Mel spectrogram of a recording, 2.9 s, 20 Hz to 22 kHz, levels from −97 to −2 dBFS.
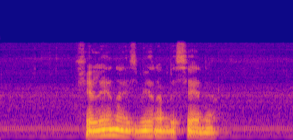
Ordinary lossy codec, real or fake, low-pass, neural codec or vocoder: none; real; 7.2 kHz; none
